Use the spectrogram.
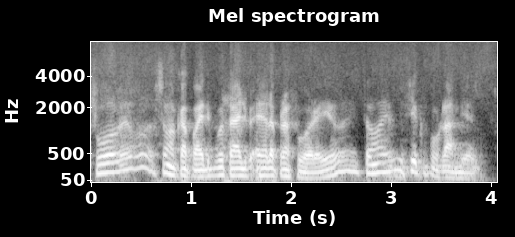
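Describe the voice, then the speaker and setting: A man is speaking. His intonation is lively. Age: 70s. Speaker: radio broadcasting pioneer. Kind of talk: casual chat. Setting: radio studio. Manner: animated.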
